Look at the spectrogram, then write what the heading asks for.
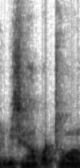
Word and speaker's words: বিশাখাপট্টনম: যাওয়ার সময় প্রথমে পড়েছিল বিশাখাপট্টনম, বলছিলাম এই যে সেই জায়গাটা বিশাখা না, বিশখা না, আকার না, বিশাখা সংস্কৃত শব্দ, পাত্তানাম সব জায়গায় ম উচ্চারণ হয়।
